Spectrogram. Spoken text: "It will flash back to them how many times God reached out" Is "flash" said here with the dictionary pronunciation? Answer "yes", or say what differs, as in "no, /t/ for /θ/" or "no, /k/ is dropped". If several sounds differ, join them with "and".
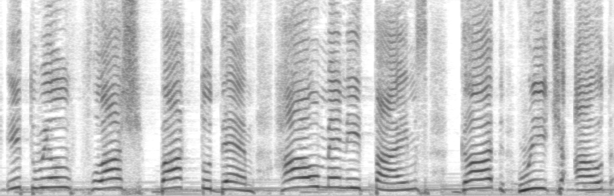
yes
